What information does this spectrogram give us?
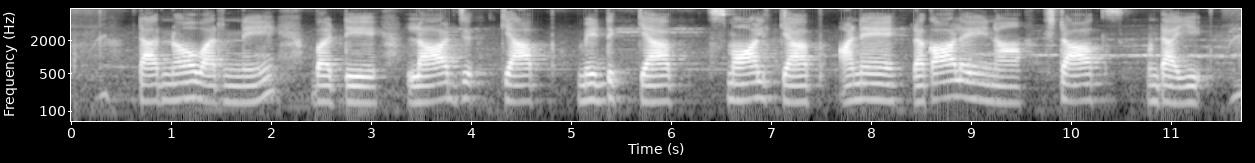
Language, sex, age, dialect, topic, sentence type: Telugu, female, 18-24, Central/Coastal, banking, statement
